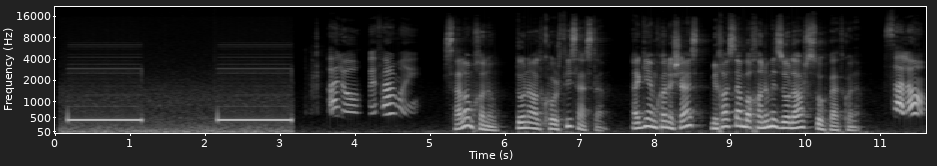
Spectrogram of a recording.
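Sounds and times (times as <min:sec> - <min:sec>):
telephone line ringback tone after dialing: 0:00.1 - 0:01.2, 0:02.2 - 0:03.2
speech: 0:03.8 - 0:11.6.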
